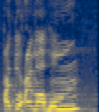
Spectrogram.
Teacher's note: میم ساکن کے بعد دوسری میم آ رہی ہے تو ادغام شفوی ہو رہا ہے، اس پر بھی غنہ کریں گے۔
